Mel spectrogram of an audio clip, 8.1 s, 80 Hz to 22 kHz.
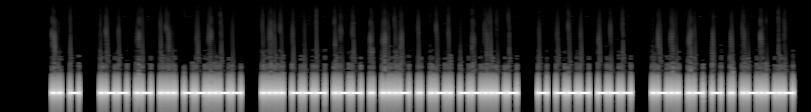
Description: Morse code, heard as a keyed tone, about 40 wpm, 700 Hz. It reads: IT WAS, HOWEVER, TOO LATE.
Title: Sentences from Top 600 Words 40wpm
